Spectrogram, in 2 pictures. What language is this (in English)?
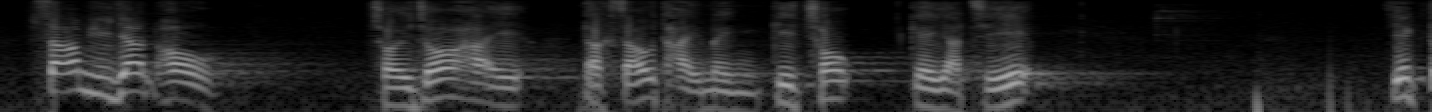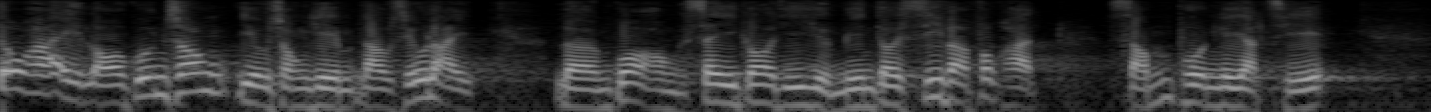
Cantonese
